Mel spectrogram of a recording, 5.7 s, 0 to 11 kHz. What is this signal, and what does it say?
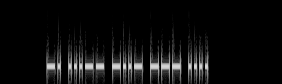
Morse code, heard as a keyed tone, about 26 wpm, 700 Hz. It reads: N3XOH
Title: Speed Racing - USA 1x3 Call Signs 22wpm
